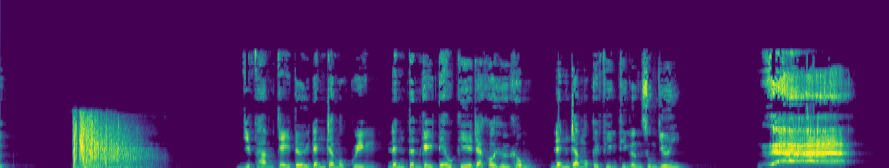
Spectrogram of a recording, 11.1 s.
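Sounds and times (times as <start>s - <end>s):
speech: 3.0s - 8.6s, 9.4s - 10.0s
man's agonized scream of pain: 9.5s - 10.8s.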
